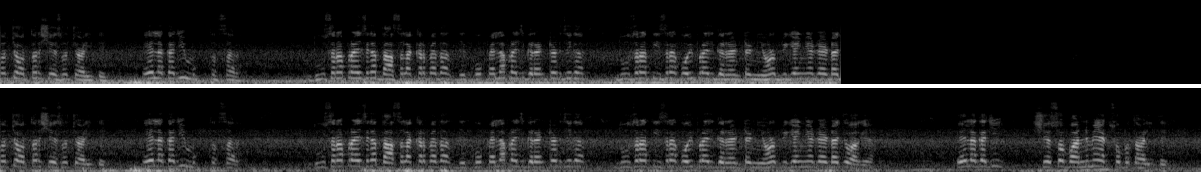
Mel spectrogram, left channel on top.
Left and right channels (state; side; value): drops out; left; at 8.5 s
